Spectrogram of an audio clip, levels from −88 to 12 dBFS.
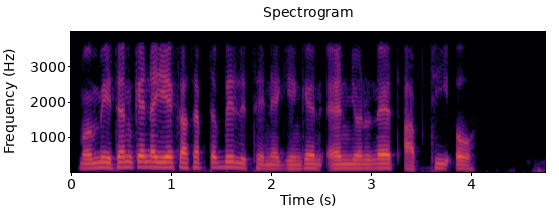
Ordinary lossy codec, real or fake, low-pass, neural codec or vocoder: none; fake; 3.6 kHz; codec, 16 kHz, 1 kbps, X-Codec, WavLM features, trained on Multilingual LibriSpeech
